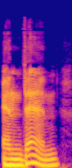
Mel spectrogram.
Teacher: and 我们弱读成 n,然后这个 n 的音呢大家最好是咬舌尖 n,这个嗯是因为我咬舌尖，这样你接着发 then 就比较容易一点，就不可能会发错，发成 and then, and then,这样啊、and then,咬舌尖。And then,后面我们有一个 we are,我们就发 were, okay?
